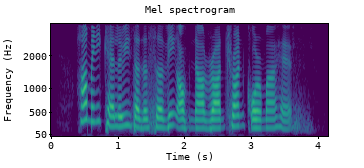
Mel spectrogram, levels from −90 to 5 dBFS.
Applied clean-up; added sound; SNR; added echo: none; none; none; none.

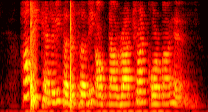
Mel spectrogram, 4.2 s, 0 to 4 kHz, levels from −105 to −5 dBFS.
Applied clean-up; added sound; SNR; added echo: none; Walk, footsteps; -3 dB; reverberation time 0.3 s.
